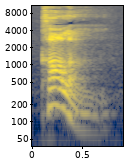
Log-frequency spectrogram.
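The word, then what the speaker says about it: column: ये matrices, matrices, matrices, matrices में ये क्या होता है, रो, ये कॉलम, ये एन उच्चारण नहीं करते हैं, ठीक है, कॉलम, कॉलम vertical, कॉलम रो,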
